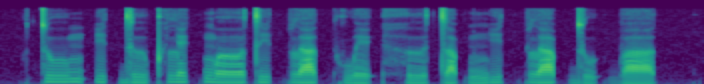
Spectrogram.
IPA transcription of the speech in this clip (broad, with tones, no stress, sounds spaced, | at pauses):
t uː˦˥ m ʔ i˨˩ t̚ d ɯː˩˦ pʰ l e˦˥ k̚ m ɤː˦˥ t i˦˥ t̚ p l a˦˥ t̚ k w e˨˩ ʔ h ɯː˨˩ t a˨˩ p̚ ŋ i˦˥ t̚ p l a˥˩ p̚ d u˨˩ ʔ b a˨˩ t̚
